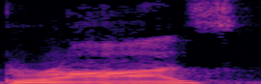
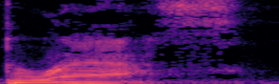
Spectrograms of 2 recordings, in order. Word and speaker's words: bras: she was hanging out BRZ but bras is spelled b r a s and I had never seen bras spelled as a plural so I said uh I said brass it was an embarrassing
